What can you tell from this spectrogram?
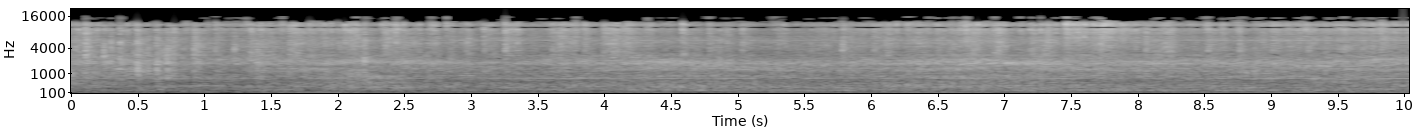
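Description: Vacuum cleaner running steadily, its motor hum held at one pitch under an even rush of air, with scattered crackles and ticks of debris being sucked up, thickest in the first couple of seconds.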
